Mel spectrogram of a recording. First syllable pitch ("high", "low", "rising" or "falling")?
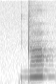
high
